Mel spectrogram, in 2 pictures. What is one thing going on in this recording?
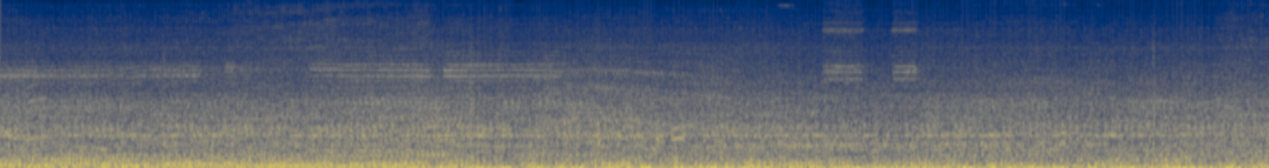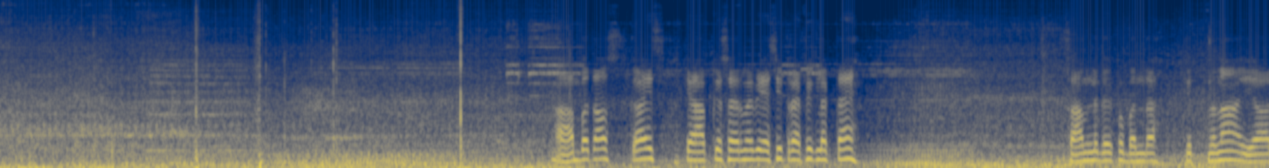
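A motorcycle engine hums steadily while riding through traffic.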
